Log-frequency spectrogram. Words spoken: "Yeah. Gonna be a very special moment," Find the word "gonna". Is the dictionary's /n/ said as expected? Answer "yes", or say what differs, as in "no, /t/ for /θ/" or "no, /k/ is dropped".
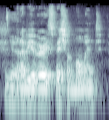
no, /n/ is dropped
